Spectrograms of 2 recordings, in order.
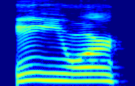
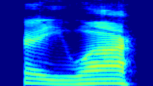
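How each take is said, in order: First: High, loud cooing greeting; high pet voice. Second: Said in the usual way. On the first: Real, not acted. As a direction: coo at the pet brightly. Greeting a pet, higher and louder.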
